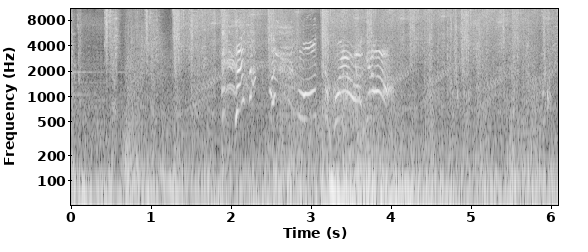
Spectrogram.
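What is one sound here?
Video game combat effects play, with repeated hits and blasts.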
